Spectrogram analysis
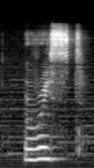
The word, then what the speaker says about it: wrist: Wrist. W вначале не читается.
